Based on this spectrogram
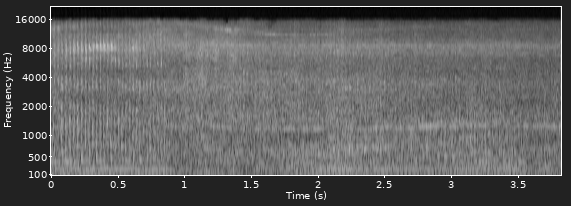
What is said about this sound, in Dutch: Er komt al een boze boer aan met een trekker.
